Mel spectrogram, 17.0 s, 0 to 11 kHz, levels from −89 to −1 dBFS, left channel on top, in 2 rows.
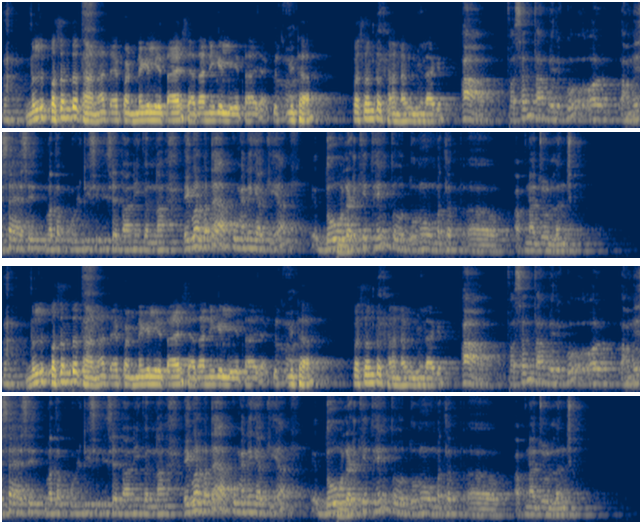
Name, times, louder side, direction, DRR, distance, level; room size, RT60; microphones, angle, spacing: voice 1, 0.3-4.2 4.7-5.9 13.0-13.1, left 2 dB, 30° left, 11 dB, 0.5 m, -24 dB
voice 2, 6.1-6.5 6.8-12.3 12.6-16.1, equal, 10° left, 4 dB, 1.9 m, -35 dB
21.0 x 8.1 x 5.9 m, 0.88 s
head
